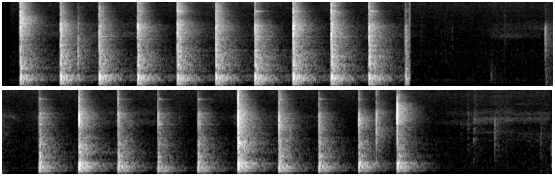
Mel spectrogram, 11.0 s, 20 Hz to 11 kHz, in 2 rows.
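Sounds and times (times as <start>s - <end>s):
wooden mallet beating clay: 0.1s - 4.1s, 5.4s - 9.8s.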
